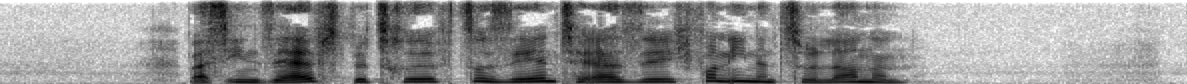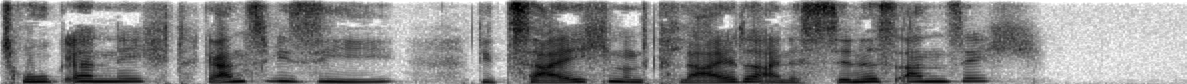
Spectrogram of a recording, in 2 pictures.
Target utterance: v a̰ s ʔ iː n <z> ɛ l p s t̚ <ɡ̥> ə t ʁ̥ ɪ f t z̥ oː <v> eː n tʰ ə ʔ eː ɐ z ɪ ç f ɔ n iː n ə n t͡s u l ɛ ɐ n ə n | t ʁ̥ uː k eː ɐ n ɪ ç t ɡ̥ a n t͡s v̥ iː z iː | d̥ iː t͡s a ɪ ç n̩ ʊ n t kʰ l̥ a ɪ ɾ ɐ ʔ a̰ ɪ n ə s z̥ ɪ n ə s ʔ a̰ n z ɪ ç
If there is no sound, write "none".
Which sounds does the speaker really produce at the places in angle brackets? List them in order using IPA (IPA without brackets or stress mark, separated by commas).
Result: z, b̥, z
